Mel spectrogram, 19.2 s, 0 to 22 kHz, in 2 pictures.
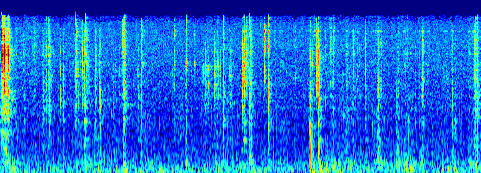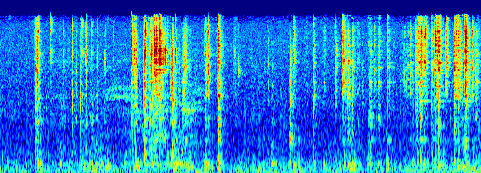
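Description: Long screws being turned in by hand with a screwdriver through the metal backing plate of a Kaba Simplex 1000 pushbutton lock: irregular light metallic clicks and ticks, with denser runs of clicking about two-thirds of the way through and again near the end.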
